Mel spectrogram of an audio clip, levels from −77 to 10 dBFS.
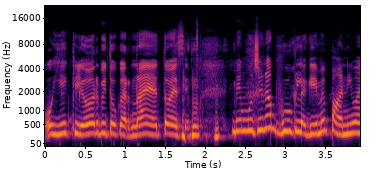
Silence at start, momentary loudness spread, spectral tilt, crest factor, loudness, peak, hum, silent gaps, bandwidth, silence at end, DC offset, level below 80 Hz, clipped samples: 0 s; 4 LU; -4 dB/octave; 14 dB; -16 LUFS; -2 dBFS; none; none; 13.5 kHz; 0 s; under 0.1%; -66 dBFS; under 0.1%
